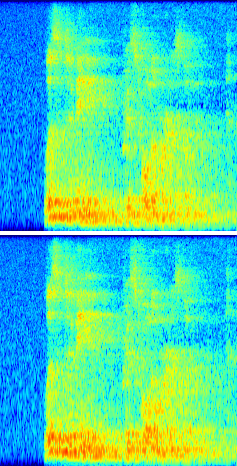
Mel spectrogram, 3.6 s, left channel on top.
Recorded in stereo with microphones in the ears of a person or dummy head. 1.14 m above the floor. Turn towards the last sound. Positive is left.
turn(degrees=0)  # may be behind; listen again after turning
